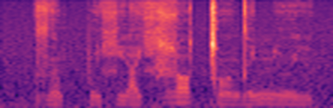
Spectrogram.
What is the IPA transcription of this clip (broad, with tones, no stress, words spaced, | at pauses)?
zə̃˩pːɯ˩çja˩ç ɮɔ˥ǀɔ̃˩dɘ˥ ɲɯ˩j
